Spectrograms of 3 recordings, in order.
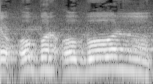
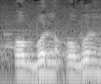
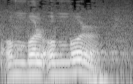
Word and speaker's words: ubun-ubun: Kemudian menyapu dari ubun-ubun ke bawah muka tuh ubun-ubun bacaannya. Jangan bacanya umbul-umbul. Ubun-ubun.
